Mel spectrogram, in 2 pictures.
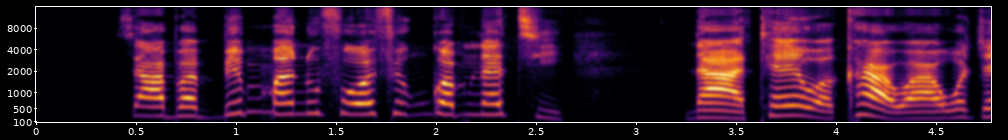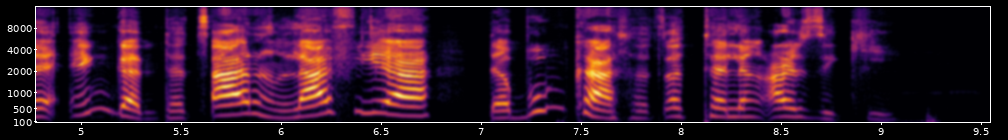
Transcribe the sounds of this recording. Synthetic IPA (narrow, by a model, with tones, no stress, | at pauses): saː˨bɐ˨bːɪ˦mːɐ˦nʊ˦ɸoː˦ɸɪ˦ŋɡʷɔ˦mnɐ˦tʰiː˨ | naː˨tʰa˦jwɐ˨kaː˦˨waː˦wɐ˦d͡ʒɛ˦ɲʔɪ˦ŋɡɐ˨nta˨sʼaː˦ɽɪ˨nlaː˦ɸɪ˦jaː˨ | d̥a˨bʊ˦ŋkaː˨sa˨sʼɐ˦tːɐ˦lɪ˦ŋʔa˦ɽzɪ˨kʲʰiː˦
